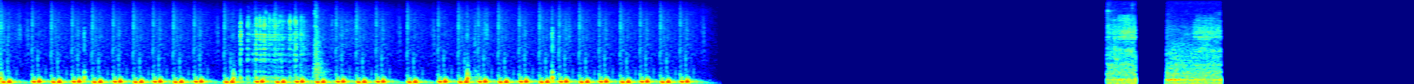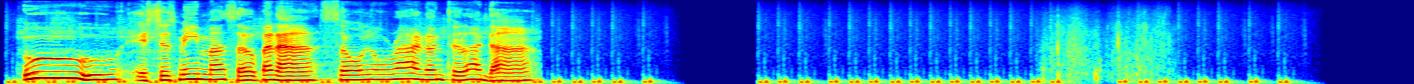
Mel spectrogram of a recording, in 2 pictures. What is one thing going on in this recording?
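Footsteps thud in a quick, steady rhythm.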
